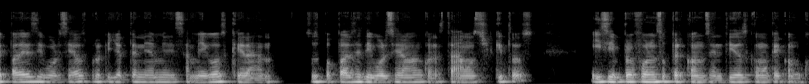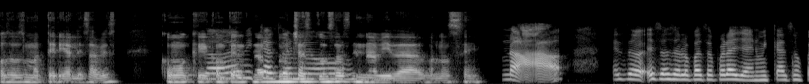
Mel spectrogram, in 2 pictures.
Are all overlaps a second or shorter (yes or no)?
no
